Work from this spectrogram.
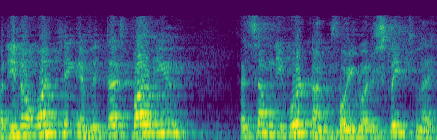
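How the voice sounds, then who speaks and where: This man's voice is loud, with ordinary pitch variation. Room echo is audible. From Canada, British Columbia (First Nations, Alert Bay). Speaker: First Nations community member. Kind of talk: public meeting comment. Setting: conference room with microphone.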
